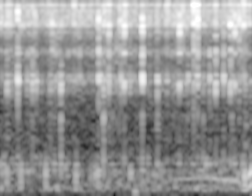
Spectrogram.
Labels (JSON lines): {"label": "biophony, cascading saw", "recorder": "HydroMoth"}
